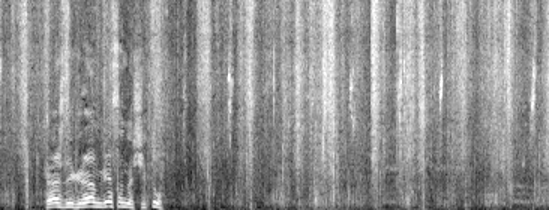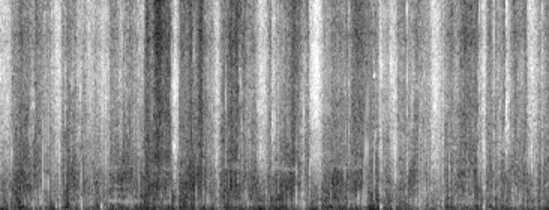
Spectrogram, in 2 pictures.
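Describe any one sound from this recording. Footsteps crunch and rustle through dry leaves and grass.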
